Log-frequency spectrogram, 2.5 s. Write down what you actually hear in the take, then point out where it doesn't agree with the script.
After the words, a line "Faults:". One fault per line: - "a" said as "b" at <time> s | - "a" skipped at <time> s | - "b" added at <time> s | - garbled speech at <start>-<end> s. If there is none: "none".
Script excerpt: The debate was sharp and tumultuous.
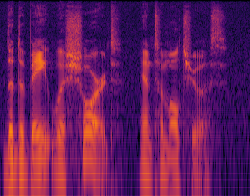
The debate was short and tumultuous.
Faults:
- "sharp" said as "short" at 0.7 s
